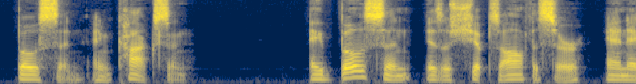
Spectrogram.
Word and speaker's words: boatswain: But again, that's the second syllable, and it's an unstressed syllable, and in that phonetic environment, the W sound was lost near the beginning of that syllable, giving us modern-day bosun and coxswain.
